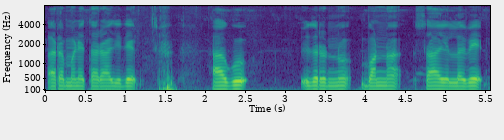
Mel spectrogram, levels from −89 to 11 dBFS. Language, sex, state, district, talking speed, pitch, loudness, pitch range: Kannada, male, Karnataka, Koppal, 85 wpm, 115 Hz, -16 LUFS, 100-120 Hz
